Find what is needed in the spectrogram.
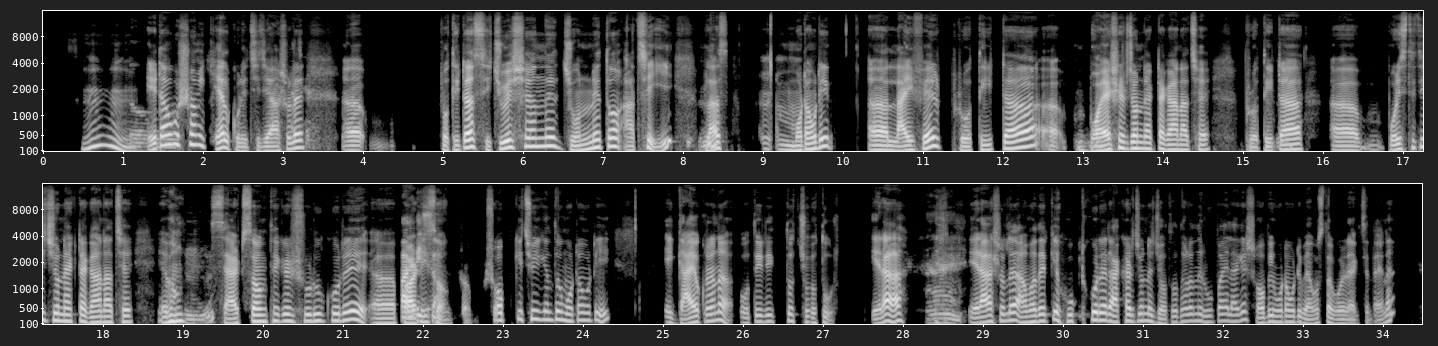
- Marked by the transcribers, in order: tsk; tapping; other background noise; laughing while speaking: "এরা আসলে"; in English: "হুকড"
- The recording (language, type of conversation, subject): Bengali, unstructured, সঙ্গীত আপনার জীবনে কী ধরনের প্রভাব ফেলেছে?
